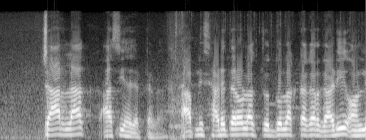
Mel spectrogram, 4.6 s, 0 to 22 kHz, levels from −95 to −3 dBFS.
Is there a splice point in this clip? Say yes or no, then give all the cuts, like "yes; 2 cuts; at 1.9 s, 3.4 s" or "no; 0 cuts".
yes; 1 cut; at 2.1 s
